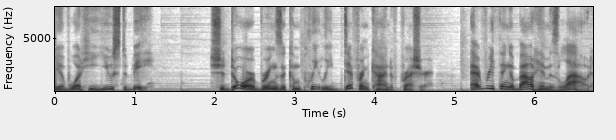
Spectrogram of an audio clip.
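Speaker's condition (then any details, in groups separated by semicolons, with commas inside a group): No condition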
